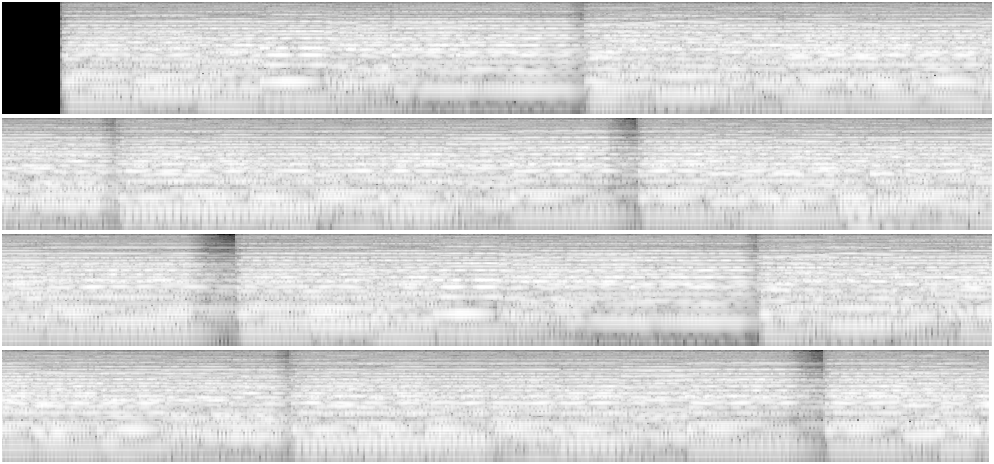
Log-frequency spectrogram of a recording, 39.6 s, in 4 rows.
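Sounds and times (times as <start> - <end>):
organ: 0.6 - 39.5.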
